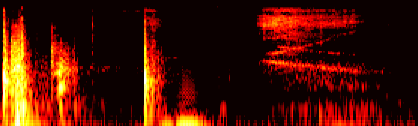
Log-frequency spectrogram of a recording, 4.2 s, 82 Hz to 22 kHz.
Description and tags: audi a4 b8 20tdi foley back open mechanism and engine mono
This ambient sound effect was recorded with high quality sound equipment and comes from a sound library called Audi A4 B8 2.0 TDI which is pack of 171 high quality audio files with a total length of 158 minutes. In this library you'll find various engine sounds recorded onboard and from exterior perspectives, along with foley and other sound effects.
a4, audi, automobile, back, car, close, closing, diesel, door, effect, engine, foley, gear, hydraulic, mechanism, motor, open, opening, sound, vehicle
